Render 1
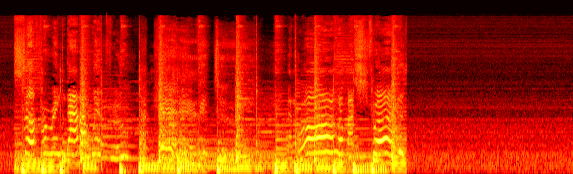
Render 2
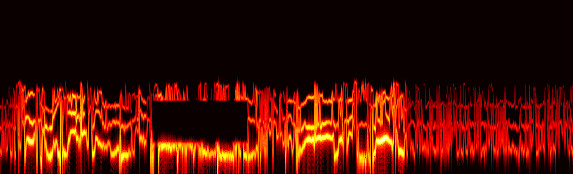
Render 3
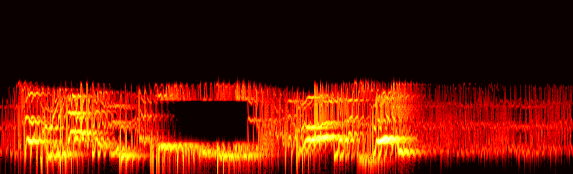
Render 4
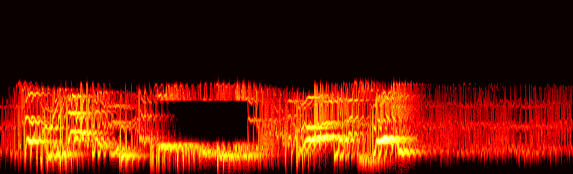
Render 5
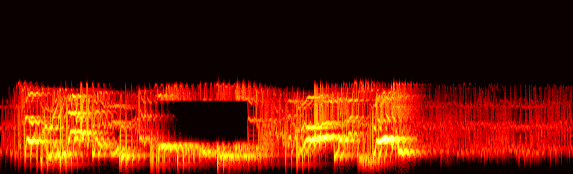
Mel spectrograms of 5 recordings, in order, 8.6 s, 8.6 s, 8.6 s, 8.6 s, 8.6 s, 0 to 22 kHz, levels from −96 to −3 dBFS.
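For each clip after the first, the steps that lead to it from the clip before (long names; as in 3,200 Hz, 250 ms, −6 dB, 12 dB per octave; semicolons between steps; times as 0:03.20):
three sine waves on the formant tracks; time-frequency box erased 0:02.28–0:03.72, 580–2,400 Hz
low-shelf EQ 410 Hz −8.5 dB; on a send: repeating echo 85 ms, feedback 40%, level −3.5 dB; on the sum: level +3.5 dB
high-pass filter 150 Hz 12 dB per octave
hum removal 165.3 Hz, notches 19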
